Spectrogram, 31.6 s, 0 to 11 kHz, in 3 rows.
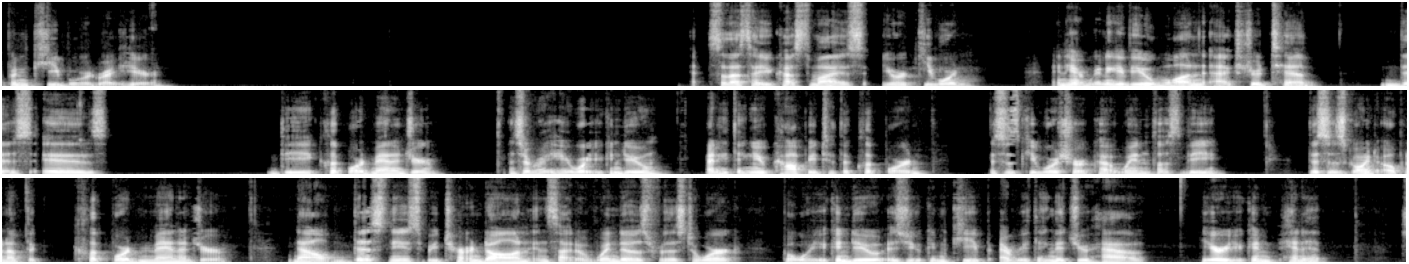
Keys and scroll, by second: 1.0 End, 1.0 Home, 1.8 ctrl+v, 7.6 Return, 11.0 Return, 12.5 super+v.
